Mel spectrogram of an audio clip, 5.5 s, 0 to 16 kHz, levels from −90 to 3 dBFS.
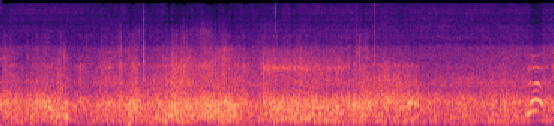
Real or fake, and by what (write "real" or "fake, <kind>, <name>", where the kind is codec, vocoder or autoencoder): fake, vocoder, BigVGAN v2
